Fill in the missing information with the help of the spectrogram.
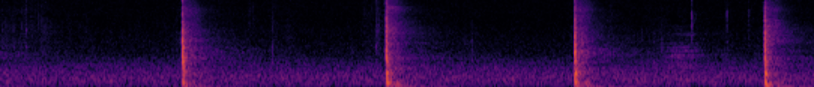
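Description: Four sharp chopping strikes on dry wood, evenly spaced about one a second: a bush knife chopping at a dead branch.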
